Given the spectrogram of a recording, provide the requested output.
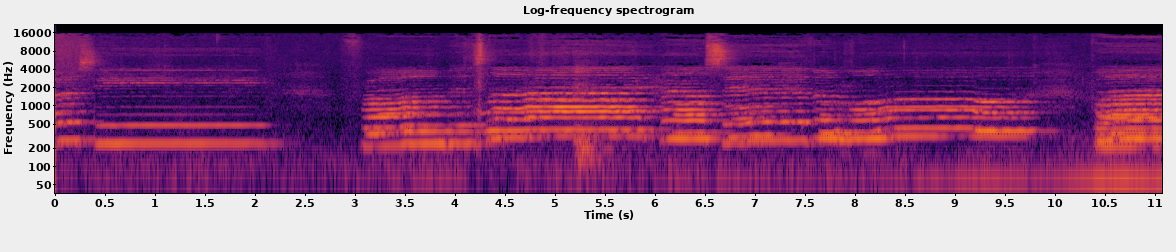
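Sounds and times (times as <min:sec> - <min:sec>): unaccompanied hymn singing: 0:00.0 - 0:02.3, 0:03.0 - 0:11.0.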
